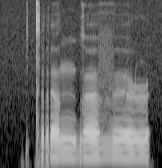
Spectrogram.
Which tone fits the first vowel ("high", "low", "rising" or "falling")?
high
